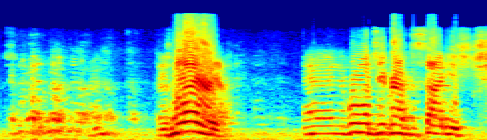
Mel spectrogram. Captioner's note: laughter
